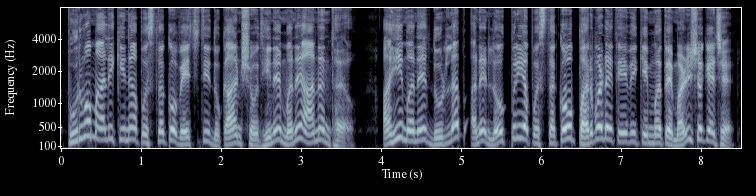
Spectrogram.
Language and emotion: Gujarati, happy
